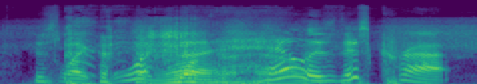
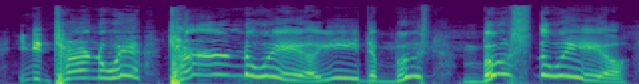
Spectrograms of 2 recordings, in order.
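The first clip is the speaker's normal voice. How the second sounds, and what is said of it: Impression of a TV commercial. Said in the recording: “going to do my impression of that commercial”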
